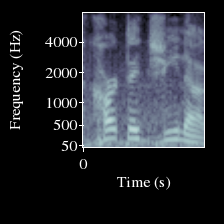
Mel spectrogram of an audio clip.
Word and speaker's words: Cartagena: name it is cart am I saying it right Cartagena Cartagena sorry we're going to Cartagena Columbia right on the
